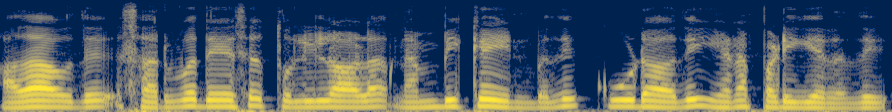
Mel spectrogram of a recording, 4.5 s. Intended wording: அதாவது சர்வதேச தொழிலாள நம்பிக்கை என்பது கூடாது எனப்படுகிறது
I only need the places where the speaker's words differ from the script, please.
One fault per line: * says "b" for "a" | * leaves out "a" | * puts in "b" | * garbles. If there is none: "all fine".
all fine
